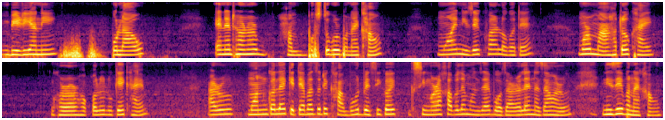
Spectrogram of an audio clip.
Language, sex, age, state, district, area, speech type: Assamese, female, 18-30, Assam, Lakhimpur, rural, spontaneous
